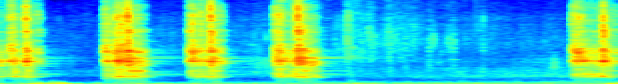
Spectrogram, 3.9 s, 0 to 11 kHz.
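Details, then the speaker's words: 2008 4Runner (4th gen), rear hub turned by hand during rear caliper, rotor and pad replacement: sharp metallic ticks, one per stud, from the loose top of the parking brake spring touching the back of each stud. "see that right there that top part of the spring came undone and it's just touching the back of each stud so every single time I move it"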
